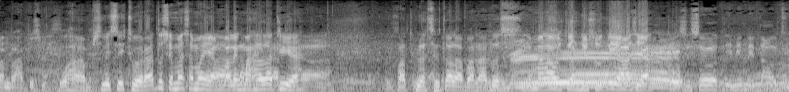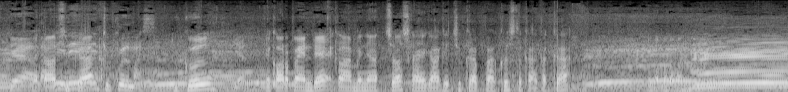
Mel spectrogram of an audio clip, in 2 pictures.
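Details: Nineteen male calves traded at a market in Grabag, Magelang, mooing together: arched, wavering calls overlap continuously, some long and steady, others clipped, over a steady layer of human speech and crowd noise.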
